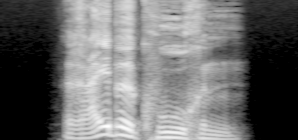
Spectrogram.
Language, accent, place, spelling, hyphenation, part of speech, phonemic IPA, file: German, Germany, Berlin, Reibekuchen, Rei‧be‧ku‧chen, noun, /ˈʁaɪ̯bəˌkuːxn̩/, De-Reibekuchen.ogg
- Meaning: potato pancake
